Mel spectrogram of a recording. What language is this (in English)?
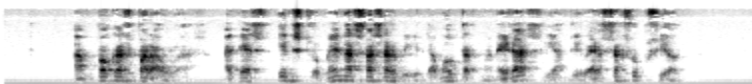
Catalan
